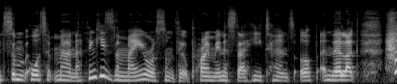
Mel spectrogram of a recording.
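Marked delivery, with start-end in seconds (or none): 3.9-4.0 high, loud hammed-up hey; sudden bright greeting. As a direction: switch to fake delight instantly. Couple greeting the prime minister.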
